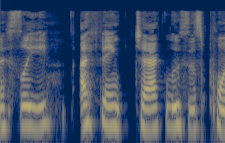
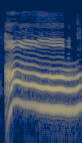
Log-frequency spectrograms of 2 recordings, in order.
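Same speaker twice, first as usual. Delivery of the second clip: mock sad oh; 10 semitones higher than usual. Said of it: "I'm like".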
